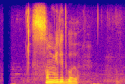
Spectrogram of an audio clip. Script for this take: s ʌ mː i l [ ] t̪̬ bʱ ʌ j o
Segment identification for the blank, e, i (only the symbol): i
